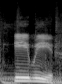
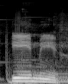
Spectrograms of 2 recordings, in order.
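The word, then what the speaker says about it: aimer: To like, which we say emir. Emir, guys. Try to pronounce it with me.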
